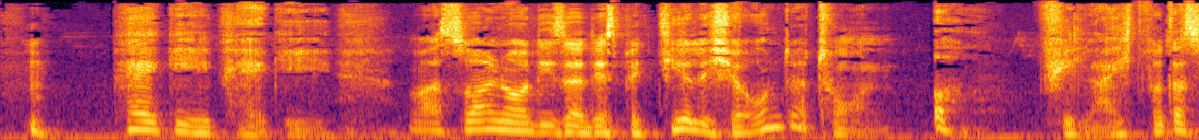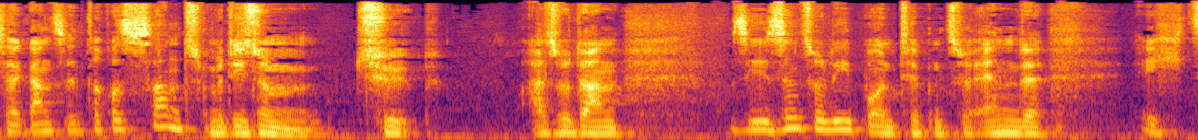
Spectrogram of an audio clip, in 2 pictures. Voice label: Hoerspiel

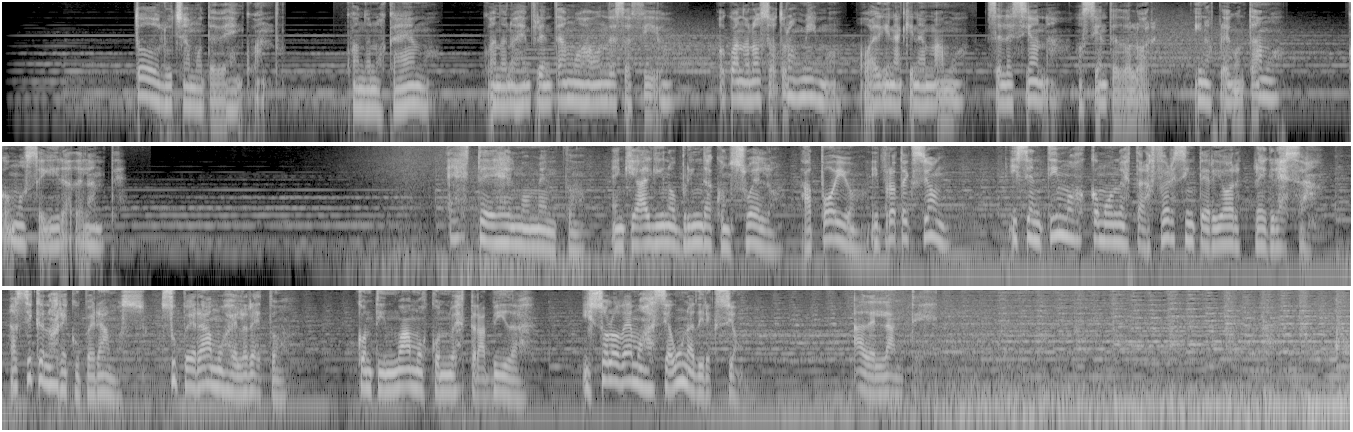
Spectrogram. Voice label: Werbung spanisch; Hansa-Plast

